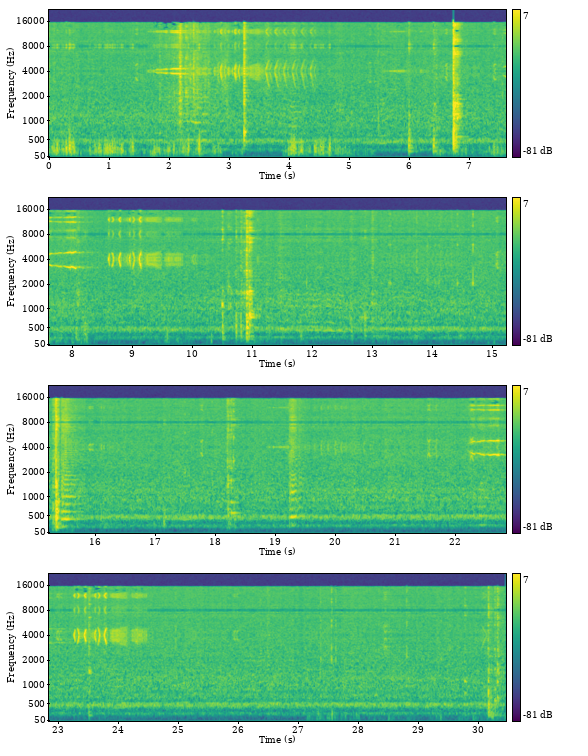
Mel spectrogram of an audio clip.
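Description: Honeybees buzzing steadily in a cloud around an open hive, with a few sharp knocks as the wooden hive cover and boxes are handled.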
